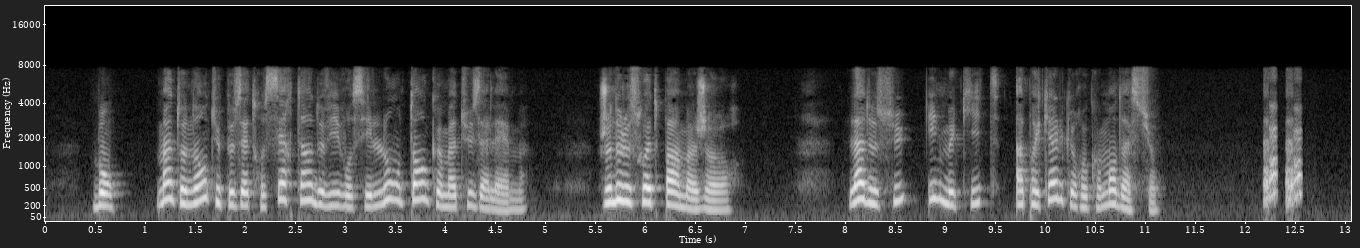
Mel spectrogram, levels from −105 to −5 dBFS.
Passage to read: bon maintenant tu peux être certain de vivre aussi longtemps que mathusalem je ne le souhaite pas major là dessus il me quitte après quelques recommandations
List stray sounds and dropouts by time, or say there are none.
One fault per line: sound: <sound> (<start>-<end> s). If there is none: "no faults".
sound: laugh (12.2-12.6 s)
